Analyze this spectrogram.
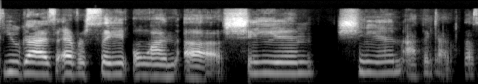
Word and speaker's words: Shein: I don't know if you guys ever seen on Shein, that's how you say it.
